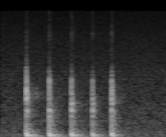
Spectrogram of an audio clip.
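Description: Five evenly spaced knocks on a hotel room door, close and solid with a hollow wooden thud, rapped in a quick steady rhythm and then silence.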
